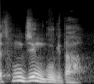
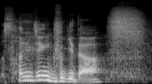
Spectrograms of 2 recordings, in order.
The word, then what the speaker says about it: 선진국: 바다 동쪽에 성진국이다. 발음 잘해야 돼요. 성진국이 아니고 선진국이다.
